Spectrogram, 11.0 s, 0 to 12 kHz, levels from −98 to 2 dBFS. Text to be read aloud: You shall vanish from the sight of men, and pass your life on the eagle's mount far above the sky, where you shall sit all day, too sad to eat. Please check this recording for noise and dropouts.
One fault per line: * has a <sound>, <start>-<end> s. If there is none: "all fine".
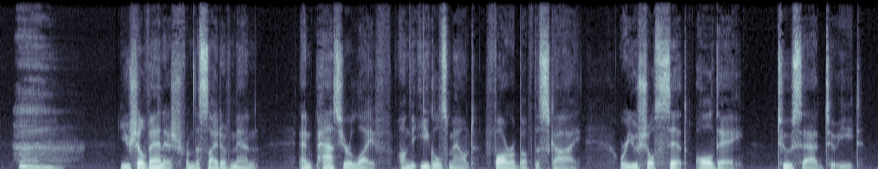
* has a sigh, 0.1-1.1 s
